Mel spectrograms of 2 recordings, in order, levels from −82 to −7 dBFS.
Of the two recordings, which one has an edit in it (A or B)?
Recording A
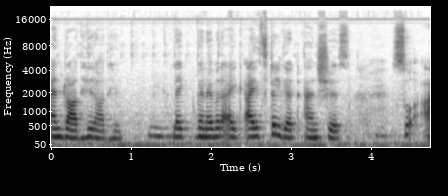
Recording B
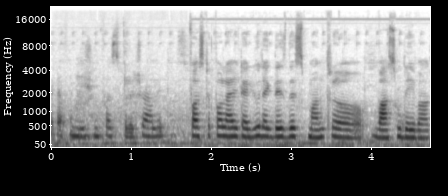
B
